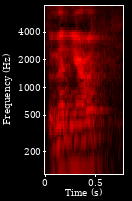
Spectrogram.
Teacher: for the idgham with ghunna, we're supposed to hear a sound coming out of the nose because the ghunna is basically a sound coming out of the nose.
